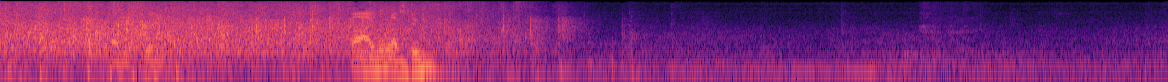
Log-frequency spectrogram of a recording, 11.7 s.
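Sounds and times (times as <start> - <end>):
audience applause: 0.0 - 5.9
speech: 3.5 - 4.5.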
